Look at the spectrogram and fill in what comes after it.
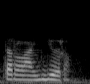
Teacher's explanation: Dan contoh lain, dalam proses penimbuhan prefiks ter, pada kata dasar anjur, terjadi perubahan fonem di mana fonem R berubah menjadi fonem L, yaitu ter ditambah anjur menjadi terlanjur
